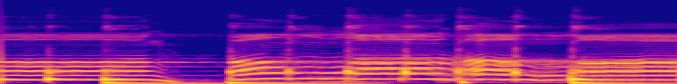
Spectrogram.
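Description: Al-Banjari sholawat ensemble: male voices chanting a devotional melody in unison, with frame drums (terbang) struck at intervals. The voices drop away briefly about a second in, then come back in on a rising note.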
